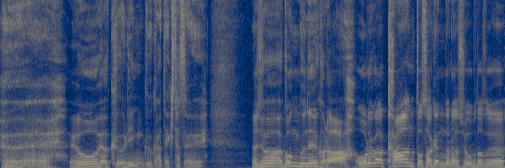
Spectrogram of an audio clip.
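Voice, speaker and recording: A man in a put-on character voice, fairly high in pitch, at a moderate pace. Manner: rough, shouting.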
